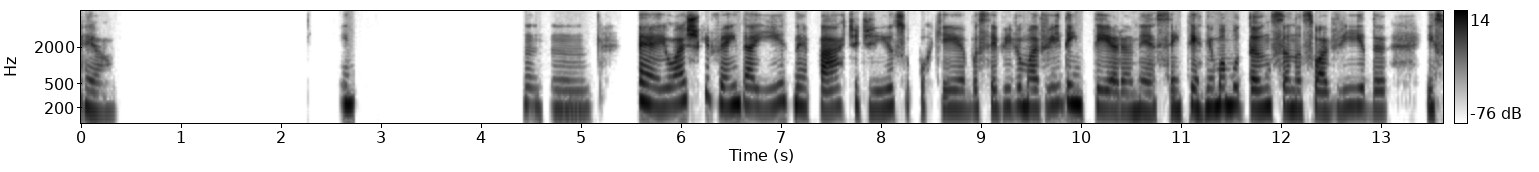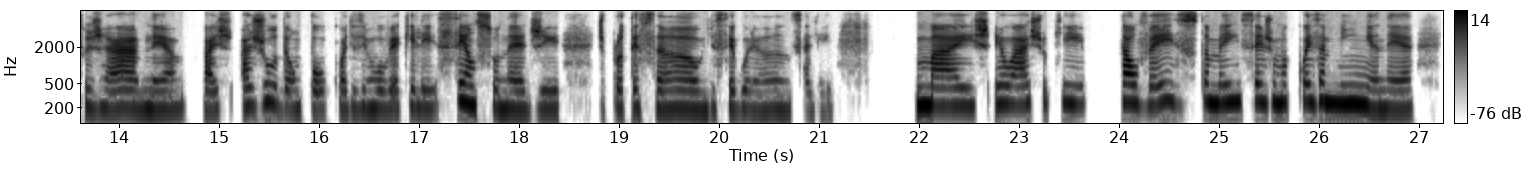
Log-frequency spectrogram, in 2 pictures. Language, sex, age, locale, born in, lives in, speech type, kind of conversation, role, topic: Portuguese, female, 55-59, pt-BR, Brazil, United States, conversation, advice, user, Como posso desenvolver resiliência diante de mudanças inesperadas?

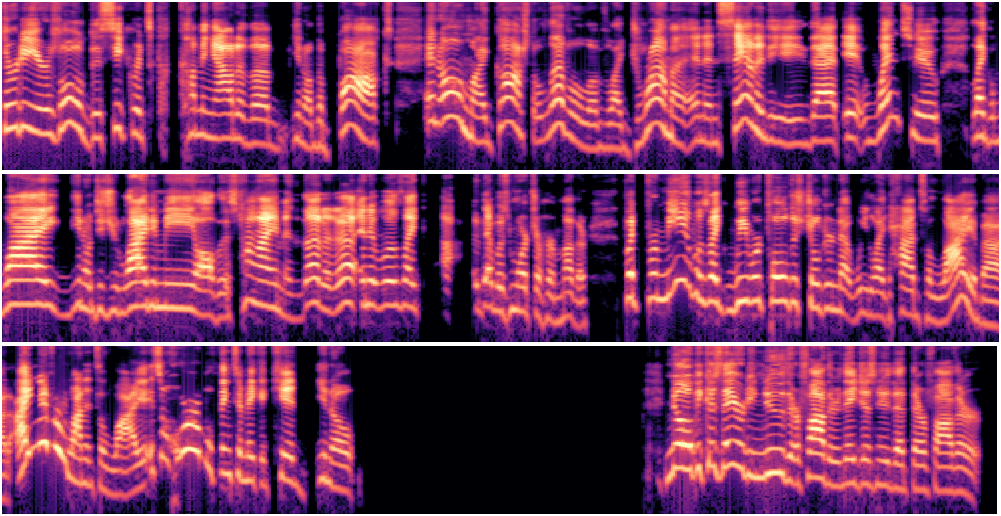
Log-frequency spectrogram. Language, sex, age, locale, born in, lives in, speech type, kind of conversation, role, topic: English, female, 60-64, en-US, United States, United States, conversation, unstructured, none, How do I adjust when a childhood belief about me is wrong?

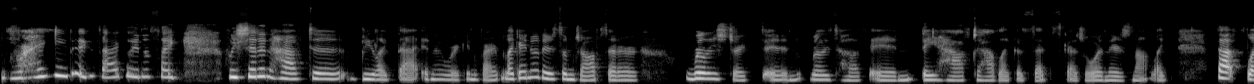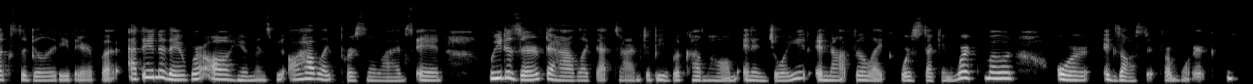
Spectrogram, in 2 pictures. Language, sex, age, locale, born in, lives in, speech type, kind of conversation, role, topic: English, female, 30-34, en-US, United States, United States, conversation, podcast, guest, What strategies help you maintain a healthy balance between your career and personal life?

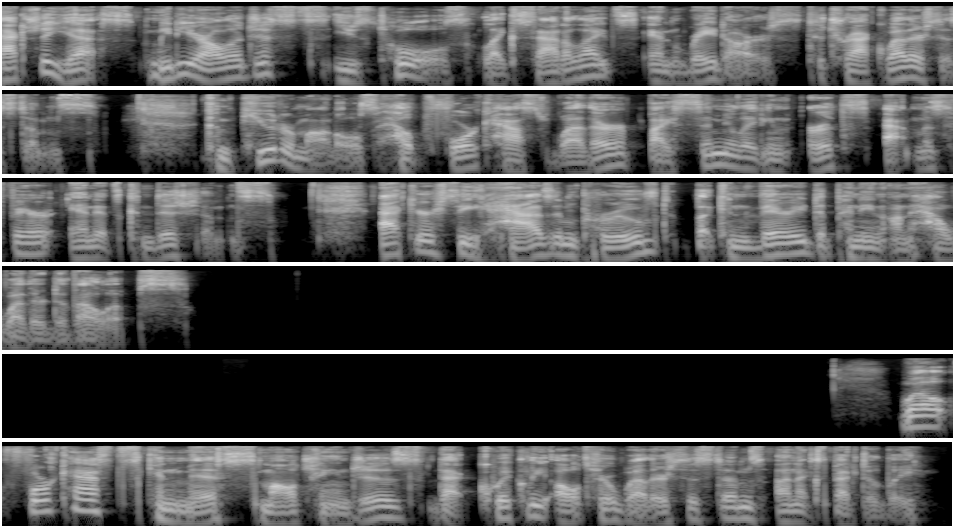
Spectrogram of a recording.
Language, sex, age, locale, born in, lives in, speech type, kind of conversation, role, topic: English, male, 35-39, en-US, United States, United States, read, expert-assistant, expert, How do weather patterns form and change?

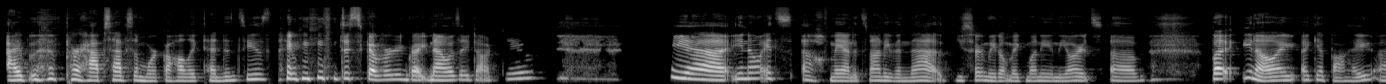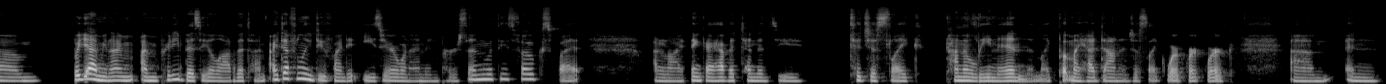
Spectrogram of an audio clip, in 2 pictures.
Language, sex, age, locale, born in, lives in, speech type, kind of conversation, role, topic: English, female, 30-34, en-US, United States, United States, conversation, advice, user, How can I balance work and personal life without burning out?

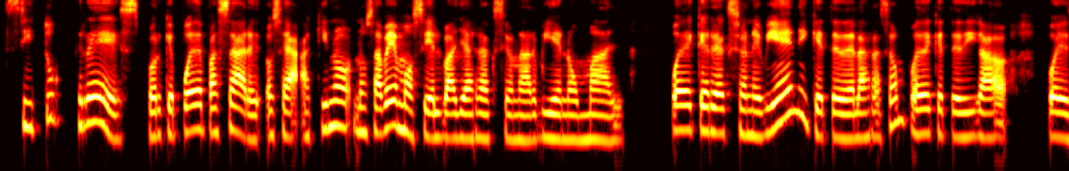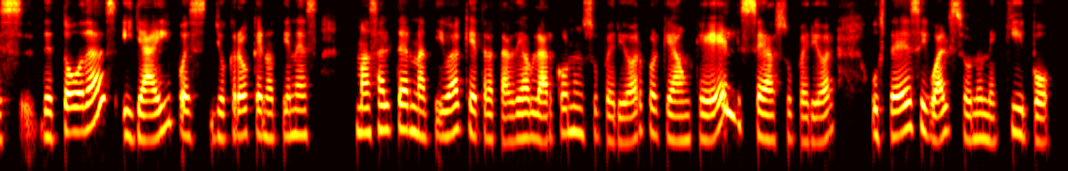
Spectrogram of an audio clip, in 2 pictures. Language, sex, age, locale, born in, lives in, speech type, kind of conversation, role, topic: Spanish, female, 20-24, es-DO, Dominican Republic, Italy, conversation, advice, advisor, ¿Cómo puedo ofrecer retroalimentación sin que la otra persona se ponga a la defensiva?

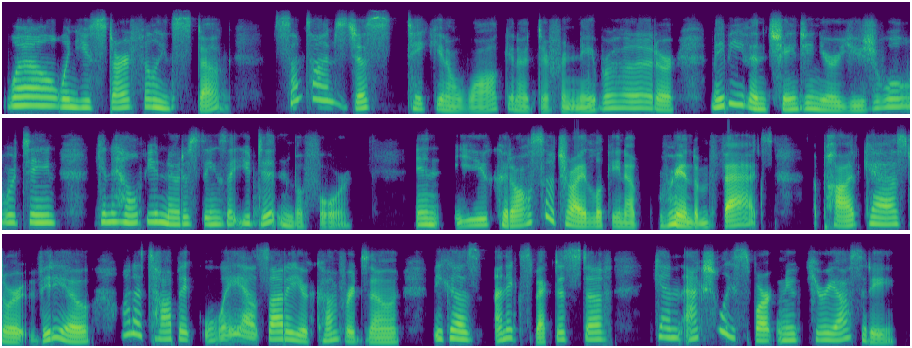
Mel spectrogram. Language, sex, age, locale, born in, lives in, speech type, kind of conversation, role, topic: English, female, 50-54, en-US, United States, United States, read, expert-assistant, expert, Why is it important to stay curious and keep asking questions?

